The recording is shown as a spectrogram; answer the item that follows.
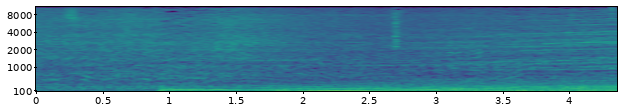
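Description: A loud, deep droning hum starts suddenly about a second in and holds steady, with a few higher overtones slowly falling in pitch.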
